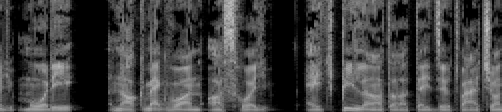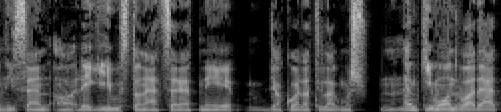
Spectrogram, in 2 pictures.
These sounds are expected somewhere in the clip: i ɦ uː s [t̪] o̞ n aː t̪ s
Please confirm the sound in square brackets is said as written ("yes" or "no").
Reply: yes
